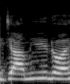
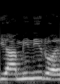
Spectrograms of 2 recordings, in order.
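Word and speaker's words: Jamini Roy: ये जामिनी रॉय हैं, जामिनी रॉय इनको बोला जाता है, वैसे इनका नाम यामिनी रॉय था, बंगाल के ये रहने वाले थे।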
